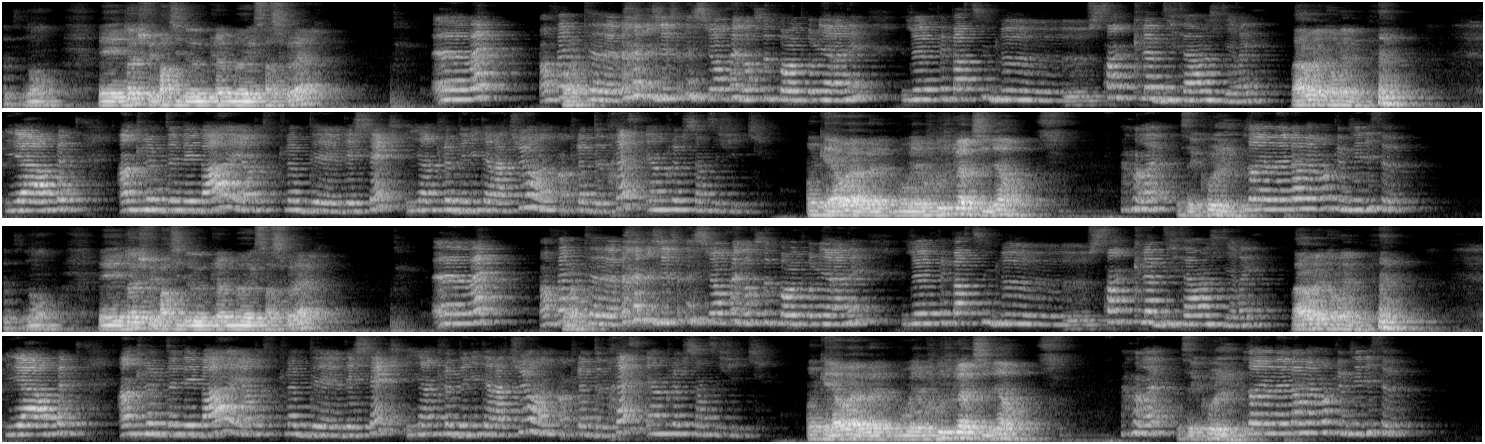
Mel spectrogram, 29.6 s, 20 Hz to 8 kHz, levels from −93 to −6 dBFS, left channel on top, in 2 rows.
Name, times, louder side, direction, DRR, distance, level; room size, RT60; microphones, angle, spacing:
voice 1, 1.0-3.1 5.6-5.7 12.9-13.9 22.8-25.0 25.2-25.3 26.6-27.1, equal, 50° left, -6 dB, 1.3 m, -22 dB
voice 2, 4.3-4.8 5.4-8.6 9.0-12.5 14.8-22.4 26.0-26.4 27.2-28.7, left 1 dB, 30° left, -5 dB, 2.4 m, -32 dB
7.8 x 6.0 x 2.3 m, 0.82 s
head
